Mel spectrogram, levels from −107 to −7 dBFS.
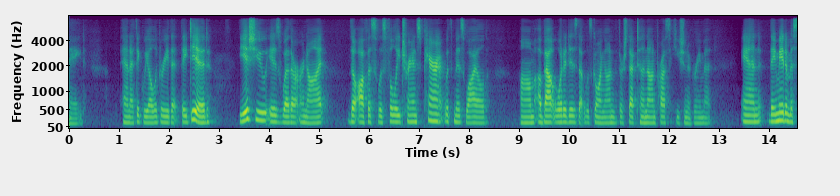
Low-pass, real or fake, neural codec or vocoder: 7.2 kHz; fake; codec, 16 kHz, 0.3 kbps, FocalCodec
